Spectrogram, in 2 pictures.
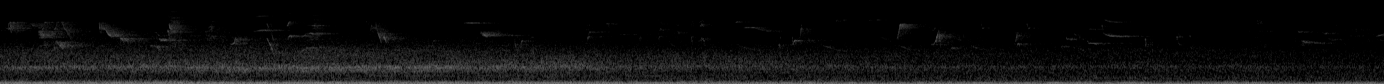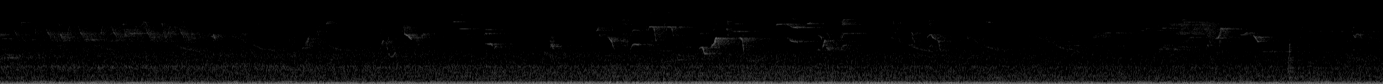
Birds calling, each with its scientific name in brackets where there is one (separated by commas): Gray Catbird (Dumetella carolinensis), Ovenbird (Seiurus aurocapilla), Chestnut-sided Warbler (Setophaga pensylvanica)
